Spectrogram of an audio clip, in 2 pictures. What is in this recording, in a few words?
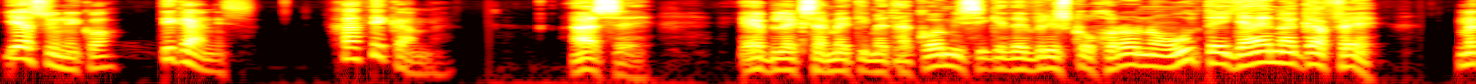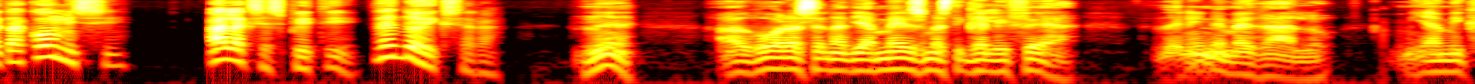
dialog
